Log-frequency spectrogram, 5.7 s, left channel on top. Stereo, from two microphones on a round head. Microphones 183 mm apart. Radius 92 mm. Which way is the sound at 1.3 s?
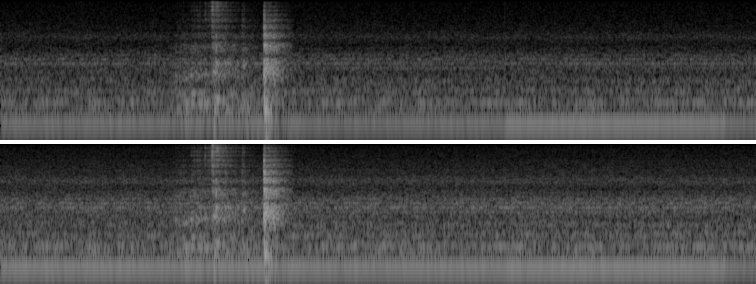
35° right (ahead or behind).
